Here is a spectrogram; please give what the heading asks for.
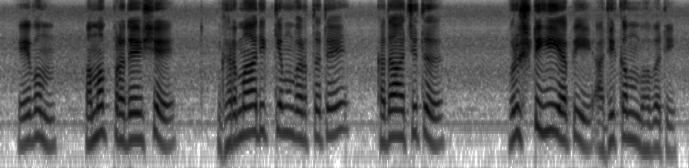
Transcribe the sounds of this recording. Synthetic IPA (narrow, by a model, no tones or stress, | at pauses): eːʋɐmː | ɐmɐpɾɐd̪eːʂeː | ɡʱɐɾmaːd̪ʱikjɐmʋɐɾt̪ɐt̪eː | kɐd̪aːt͡ʃit̪ | ʋɾɨʂʈiɦiɐpiɐ̰d̪ʱikɐmbʱɐʋɐt̪i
